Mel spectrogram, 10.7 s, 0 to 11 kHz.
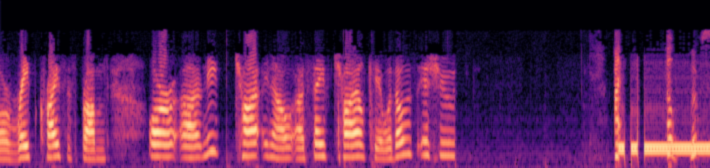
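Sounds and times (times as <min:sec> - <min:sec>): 
speech: 0:00.0 - 0:07.0, 0:09.2 - 0:10.6
telephone line tones as a phone-in call drops: 0:09.2 - 0:10.6.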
